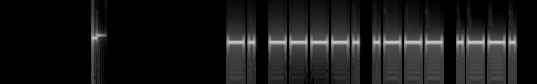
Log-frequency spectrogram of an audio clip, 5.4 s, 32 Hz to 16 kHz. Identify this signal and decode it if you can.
Morse code, heard as a keyed tone, about 23 wpm, 700 Hz. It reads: N9JP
